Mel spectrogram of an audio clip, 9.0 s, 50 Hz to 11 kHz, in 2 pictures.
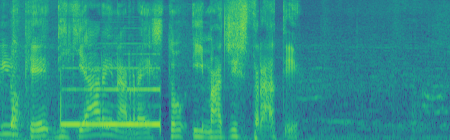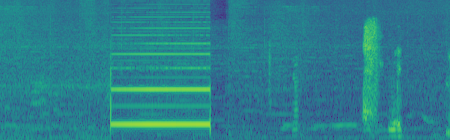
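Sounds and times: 
speech: 0:00.0 - 0:03.1, 0:08.4 - 0:08.6
telephone ringing tone of an outgoing call: 0:00.6 - 0:01.6, 0:05.6 - 0:06.7.

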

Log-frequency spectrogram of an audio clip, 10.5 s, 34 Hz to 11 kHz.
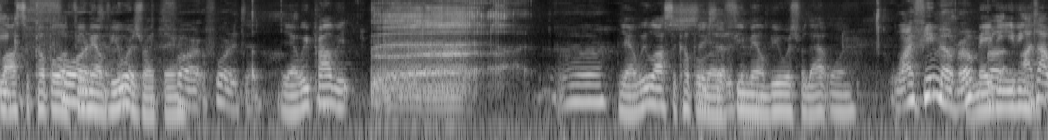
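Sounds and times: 
speech: 0:00.0 - 0:03.9, 0:05.7 - 0:10.4
long deep burp into the microphone: 0:03.7 - 0:05.4.

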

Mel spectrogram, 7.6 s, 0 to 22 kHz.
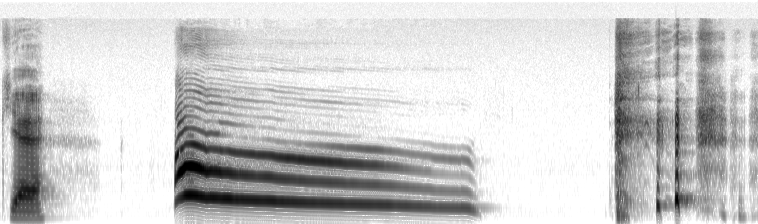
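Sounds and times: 
speech: 0:00.1 - 0:00.5
person imitating a dog howl: 0:01.8 - 0:04.8.

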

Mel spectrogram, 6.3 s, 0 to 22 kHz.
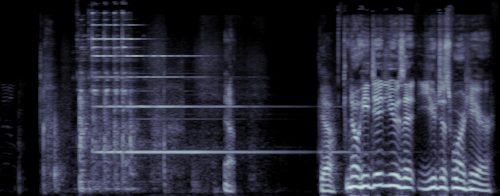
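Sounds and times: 
bell banged and ringing with a bright metallic tone: 0:01.0 - 0:05.0
speech: 0:02.8 - 0:03.0, 0:04.0 - 0:06.2.

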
